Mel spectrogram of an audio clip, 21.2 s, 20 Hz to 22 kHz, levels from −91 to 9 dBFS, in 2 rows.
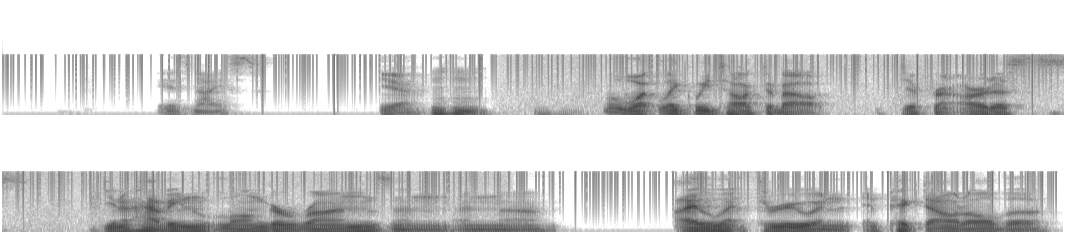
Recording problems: high frequencies cut off; severe; nothing above 4 kHz
wrong speed and pitch; too slow and too low; 0.5 times normal speed
crackle, like an old record; noticeable; 10 dB below the speech
hiss; faint; from 5 to 16 s; 25 dB below the speech

